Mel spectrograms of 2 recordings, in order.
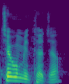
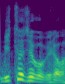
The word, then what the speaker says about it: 제곱미터: 면적은 미터 2개니까 제곱미터죠. 미터 제곱이요? 제곱미터요? 어떤 사람 미터 제곱이라고 하더라고요. 깜짝 놀랐어요. 초등학교를 어딜 나온 거예요? 미터 제곱이라고 읽는 사람이 있길래 유튜브에서 뭐 300미터 제곱이래.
